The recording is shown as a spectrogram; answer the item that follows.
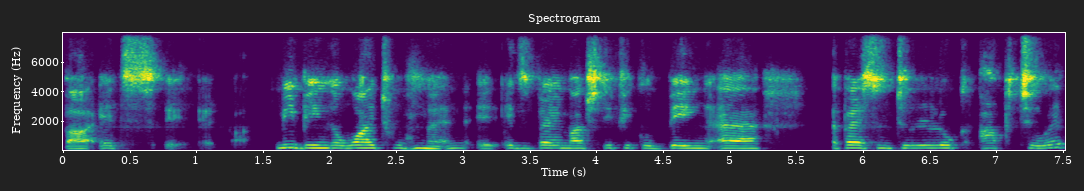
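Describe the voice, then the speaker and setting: A woman's fairly low, dark, mellow voice, somewhat breathy, with monotone, flat intonation and a fairly slow pace. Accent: Polish. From Poland. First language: Polish. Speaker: rail operations trainer. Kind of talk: podcast interview. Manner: halting, many repetitions.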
